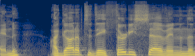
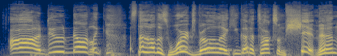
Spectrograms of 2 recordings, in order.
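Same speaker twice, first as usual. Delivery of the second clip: much higher, laughing protest; mock exasperation; 13 semitones higher than usual. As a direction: protest playfully that he's too nice. Exasperated at son's kindness.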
